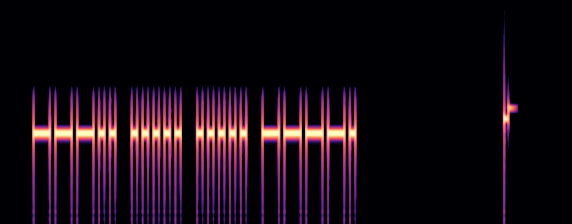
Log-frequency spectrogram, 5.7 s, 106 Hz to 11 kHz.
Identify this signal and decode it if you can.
Morse code, heard as a keyed tone, about 22 wpm, 700 Hz. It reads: 8559
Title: Numbers - 4-Digit 22wpm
